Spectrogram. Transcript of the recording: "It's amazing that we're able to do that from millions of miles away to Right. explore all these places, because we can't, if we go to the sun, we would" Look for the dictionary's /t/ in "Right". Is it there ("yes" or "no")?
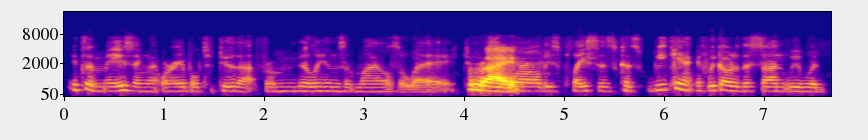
no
